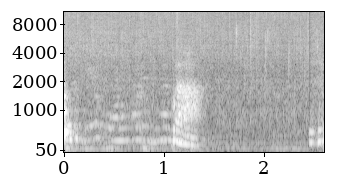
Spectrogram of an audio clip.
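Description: Eggs dropped into a hot pan for egg rice give a brief soft sizzle and crackle, close and fairly quiet, with faint kitchen clatter around it.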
